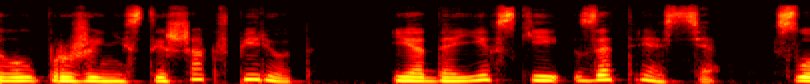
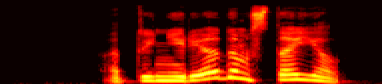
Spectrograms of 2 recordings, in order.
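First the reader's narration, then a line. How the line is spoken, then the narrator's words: Short snarl. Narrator (Russian): Коротко огрызнувшись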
